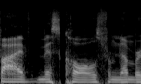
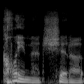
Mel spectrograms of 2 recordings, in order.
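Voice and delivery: mock-angry, put-on angry tone. Retelling what the girl he was dating told him, imitating an angry girlfriend. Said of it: "She was so mad at me".

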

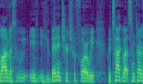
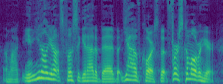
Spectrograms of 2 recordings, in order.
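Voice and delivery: normal talking voice

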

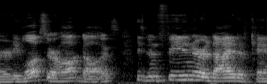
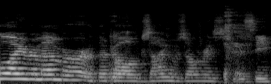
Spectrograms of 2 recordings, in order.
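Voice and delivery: subtle put-on Irish accent, older man voice; 2 semitones higher than usual. Describing a movie, quoting an older man telling fun facts about dogs: irish accent impression. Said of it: "subtle Irish accent".

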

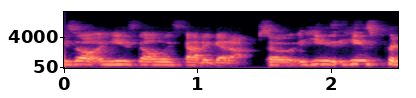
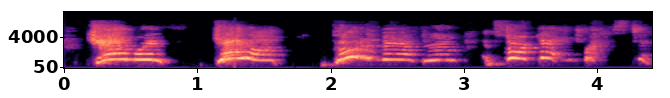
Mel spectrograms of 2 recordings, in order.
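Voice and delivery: mock shrill, very high, loud yell; 5 dB louder than usual. Recounting calling Cameron for the fifth time this morning; retelling a scream. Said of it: "I literally screamed".

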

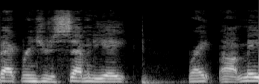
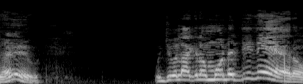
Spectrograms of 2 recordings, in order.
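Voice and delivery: put-on Italian-sounding accent, pitched up; 6 semitones higher than usual. Acting out what spain says, in an accent that comes out italian. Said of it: "that was more Italian".

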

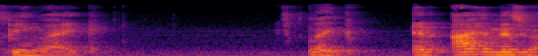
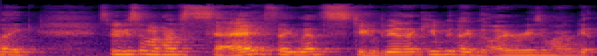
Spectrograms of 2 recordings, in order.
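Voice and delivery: normal talking voice

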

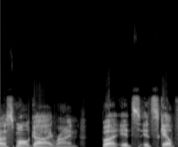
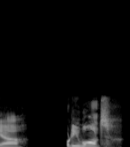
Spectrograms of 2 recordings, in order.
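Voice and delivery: younger male voice, much higher, slower; 10 semitones higher, 3 dB quieter than usual. Game narrator voicing someone answering a knock at a dark house, younger male voice. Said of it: "kind of a younger voice".

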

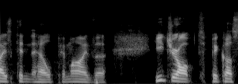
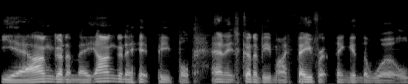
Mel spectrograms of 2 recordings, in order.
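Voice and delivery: acted offhand, breezy, unbothered delivery; 3 semitones lower than usual. Imitating him talking about getting to hit people: imitating a nonchalant tone. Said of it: "it's just so nonchalant. He's just like".

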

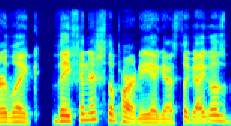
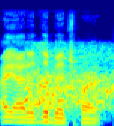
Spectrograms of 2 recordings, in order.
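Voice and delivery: ordinary talk, nothing marked

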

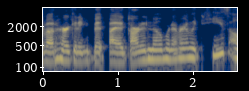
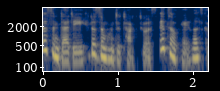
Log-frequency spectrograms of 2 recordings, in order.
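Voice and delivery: soft, gentle, tender voice. Quoting what she told Daddy, imitating someone speaking gently. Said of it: "she says it so gently".

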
